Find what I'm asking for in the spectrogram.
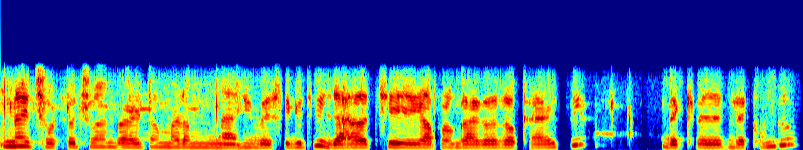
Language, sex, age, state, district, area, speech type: Odia, male, 60+, Odisha, Gajapati, rural, conversation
